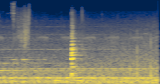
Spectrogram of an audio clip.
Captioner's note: car alarm activates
